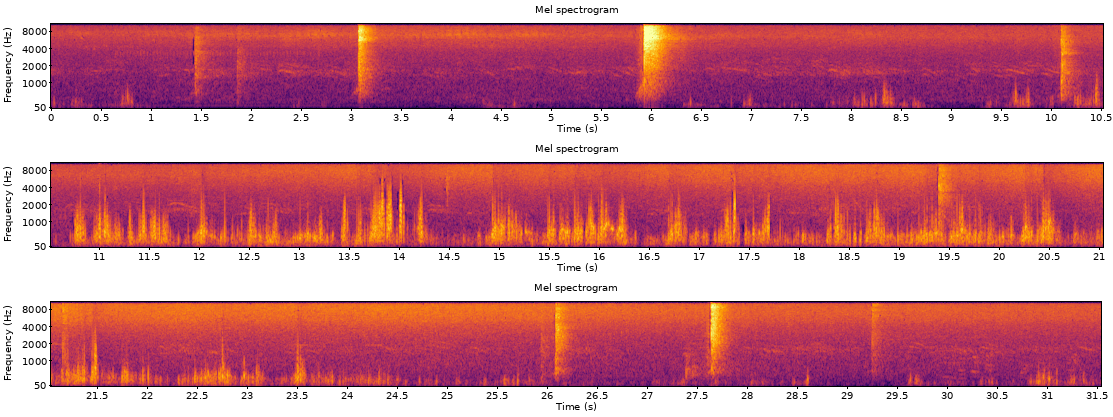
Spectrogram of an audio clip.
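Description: Sharp cracks of golf clubs striking balls off driving-range mats, a few seconds apart: one about three seconds in, the loudest about six seconds in, and two more near the end, the last as a driver swing finishes. Through the middle there is a long stretch of loud, irregular crackling rustle.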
